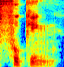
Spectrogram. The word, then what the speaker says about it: Fucking: It's pronounced Fucking.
